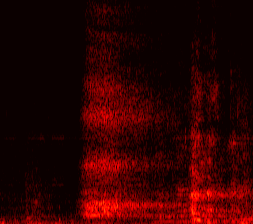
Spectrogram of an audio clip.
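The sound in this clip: A voice imitates breathing out on someone, giving a long, airy, hissing exhale that starts abruptly and swells into a stronger puff near its end.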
